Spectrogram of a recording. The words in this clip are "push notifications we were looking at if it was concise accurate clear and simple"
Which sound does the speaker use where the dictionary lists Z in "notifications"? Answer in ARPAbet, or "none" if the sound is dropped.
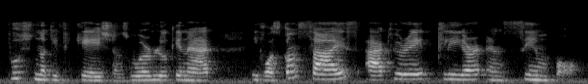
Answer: S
